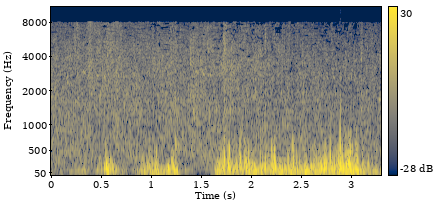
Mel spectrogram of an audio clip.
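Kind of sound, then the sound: nature, wind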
